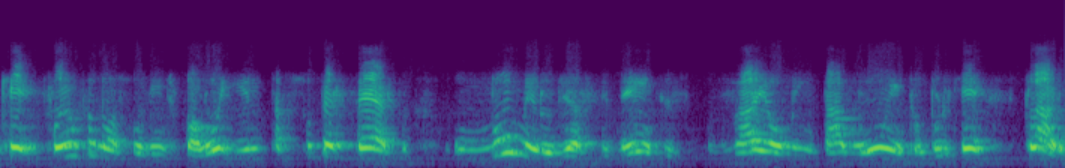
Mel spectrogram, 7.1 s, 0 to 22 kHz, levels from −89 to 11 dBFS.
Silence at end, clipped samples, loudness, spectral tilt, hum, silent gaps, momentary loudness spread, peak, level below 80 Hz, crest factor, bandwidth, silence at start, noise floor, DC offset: 0 s; under 0.1%; -18 LUFS; -4.5 dB/octave; none; none; 11 LU; -4 dBFS; -74 dBFS; 14 dB; 4.9 kHz; 0 s; -38 dBFS; under 0.1%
